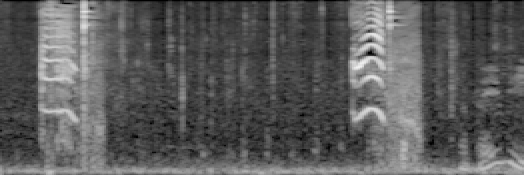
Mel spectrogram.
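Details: A baby koala with its mother at Australia Zoo gives two high, thin squeaks that rise and fall while a person speaks softly nearby, urging it to be gentle.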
